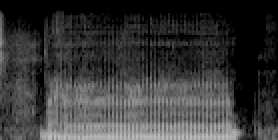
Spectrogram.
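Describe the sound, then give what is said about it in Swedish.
A voice imitates a drum roll with a loud, steady, rapidly fluttering rolled growl held for about two seconds, then cut off abruptly. “Kan jag få en trumvirvel”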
